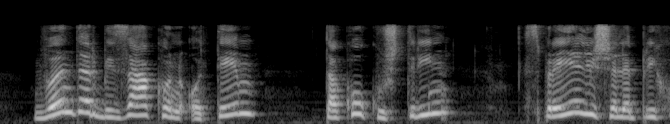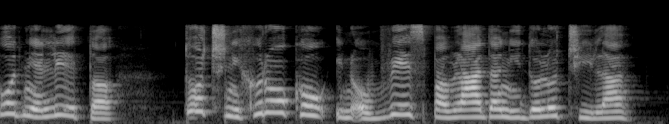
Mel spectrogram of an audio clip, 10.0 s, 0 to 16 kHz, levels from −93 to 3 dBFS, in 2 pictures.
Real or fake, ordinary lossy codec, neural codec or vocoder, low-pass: real; none; none; 7.2 kHz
